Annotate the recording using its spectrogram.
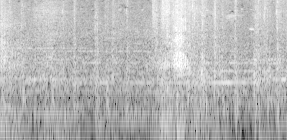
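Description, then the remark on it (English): In a video game, horse hooves clip-clop steadily, with a brief whinny rising around the middle, set against a constant ambient background hum. “we're going to leave the horse here.”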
